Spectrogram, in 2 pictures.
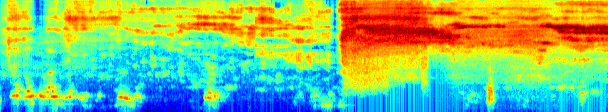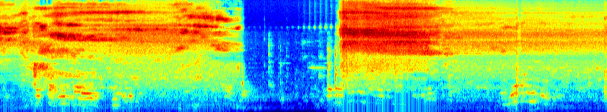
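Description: A pressure cooker with urad dal releases steam in a loud, broad hiss that surges in long bursts, stops briefly, then resumes, with softer clatter and murmuring voices in the quieter opening stretch.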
